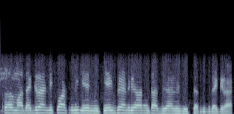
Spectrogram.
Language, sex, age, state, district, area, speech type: Telugu, male, 18-30, Telangana, Khammam, rural, conversation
